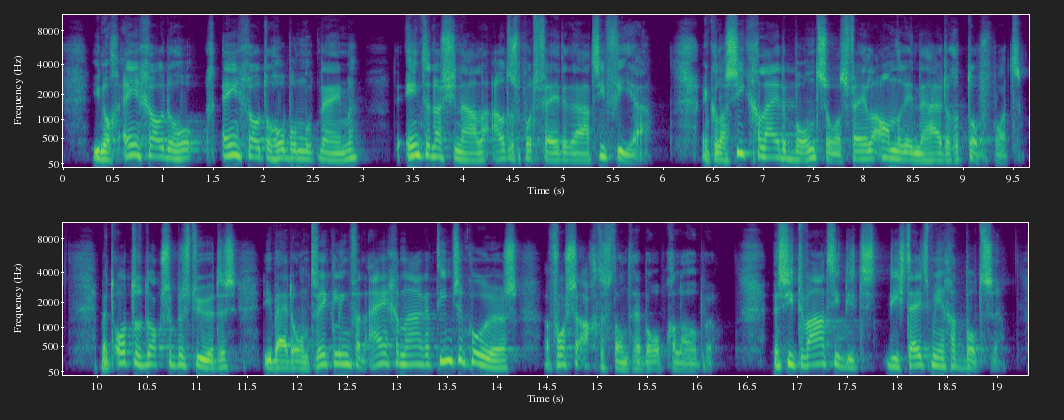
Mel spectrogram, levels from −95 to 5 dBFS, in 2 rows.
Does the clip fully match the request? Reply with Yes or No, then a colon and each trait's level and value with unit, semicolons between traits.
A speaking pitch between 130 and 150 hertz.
Yes: medium, 140 Hz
